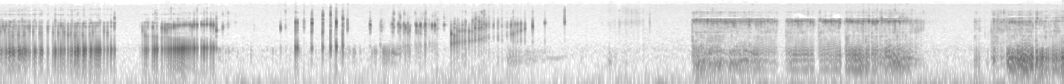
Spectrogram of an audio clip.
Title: my stomach growling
